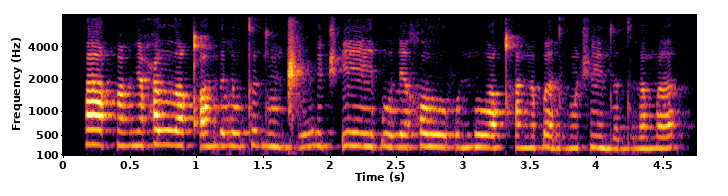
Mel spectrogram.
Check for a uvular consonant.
present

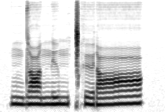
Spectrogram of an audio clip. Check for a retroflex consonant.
absent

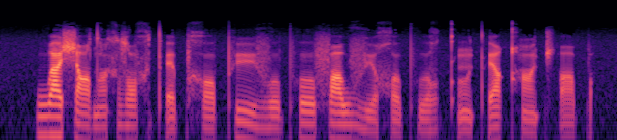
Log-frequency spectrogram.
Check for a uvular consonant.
present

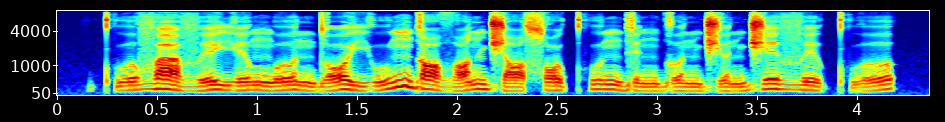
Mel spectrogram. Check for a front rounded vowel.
absent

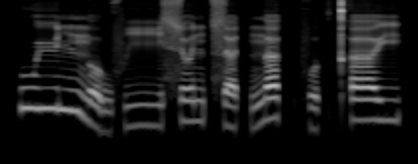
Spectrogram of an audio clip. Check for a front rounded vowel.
present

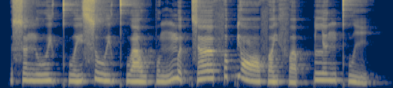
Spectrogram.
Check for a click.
absent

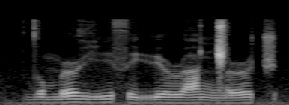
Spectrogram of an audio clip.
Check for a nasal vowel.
absent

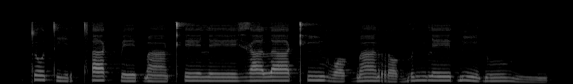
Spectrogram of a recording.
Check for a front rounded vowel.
absent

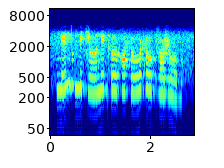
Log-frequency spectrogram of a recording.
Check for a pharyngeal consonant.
present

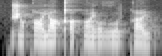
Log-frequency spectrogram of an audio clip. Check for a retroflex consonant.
absent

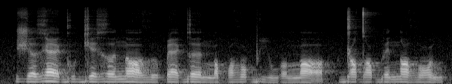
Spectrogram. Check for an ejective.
absent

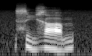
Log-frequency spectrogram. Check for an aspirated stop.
absent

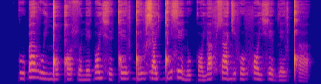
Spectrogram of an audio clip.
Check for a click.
present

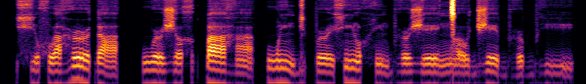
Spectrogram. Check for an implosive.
present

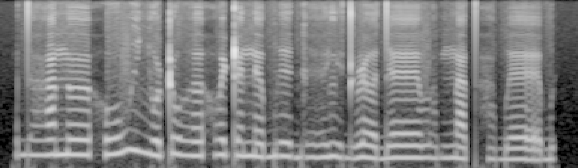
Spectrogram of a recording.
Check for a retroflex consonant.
present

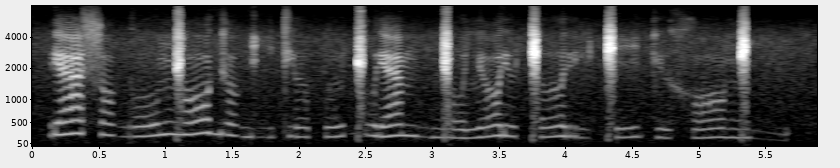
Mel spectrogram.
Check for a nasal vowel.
absent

